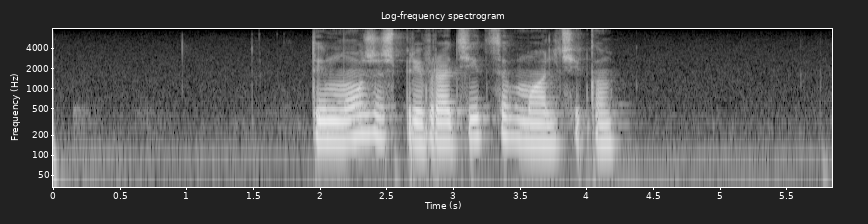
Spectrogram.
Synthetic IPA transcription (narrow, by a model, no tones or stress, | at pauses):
t̪ɨmo̞ʐɨʂpɾʲɪvɾɐtʲit̪səvmalʲt͡ɕɪkə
